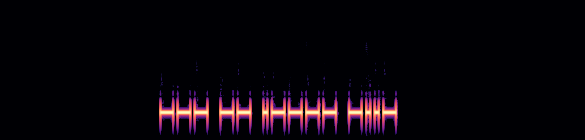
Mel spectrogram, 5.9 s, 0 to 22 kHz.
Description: Morse code, heard as a keyed tone, about 28 wpm, 700 Hz. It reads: OM1X
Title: DXCC-100 Call Signs - 4 Characters - 28wpm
